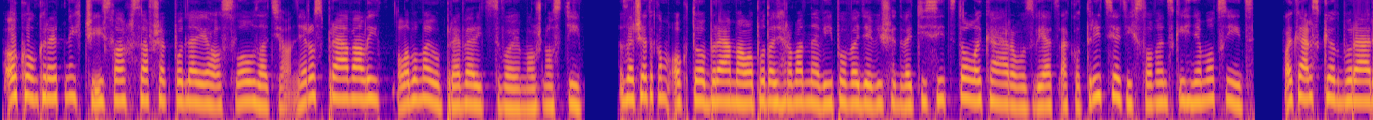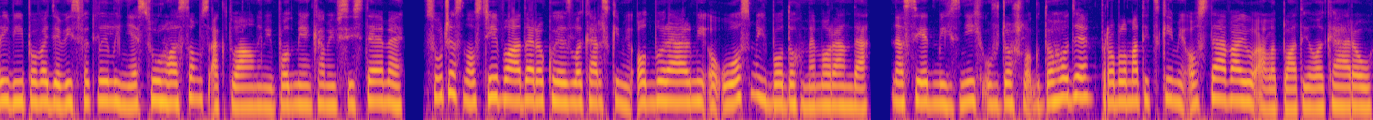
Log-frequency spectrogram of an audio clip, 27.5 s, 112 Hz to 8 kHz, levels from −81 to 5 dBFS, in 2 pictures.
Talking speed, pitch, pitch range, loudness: 140 wpm, 210 Hz, 195-225 Hz, -15 LUFS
